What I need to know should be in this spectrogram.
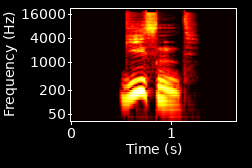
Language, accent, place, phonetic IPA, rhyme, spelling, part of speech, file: German, Germany, Berlin, [ˈɡiːsn̩t], -iːsn̩t, gießend, verb, De-gießend.ogg
- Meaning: present participle of gießen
